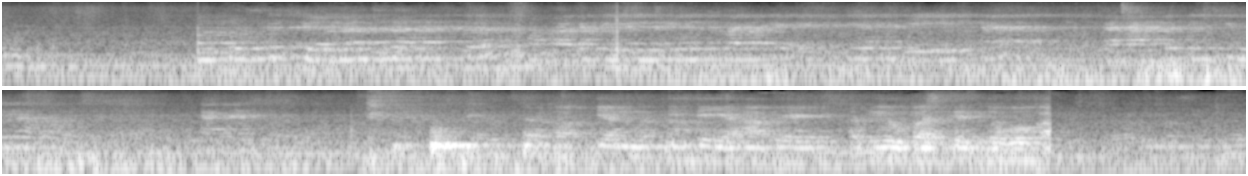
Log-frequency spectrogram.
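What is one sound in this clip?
A woman speaks calmly over a loudspeaker in an online call.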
